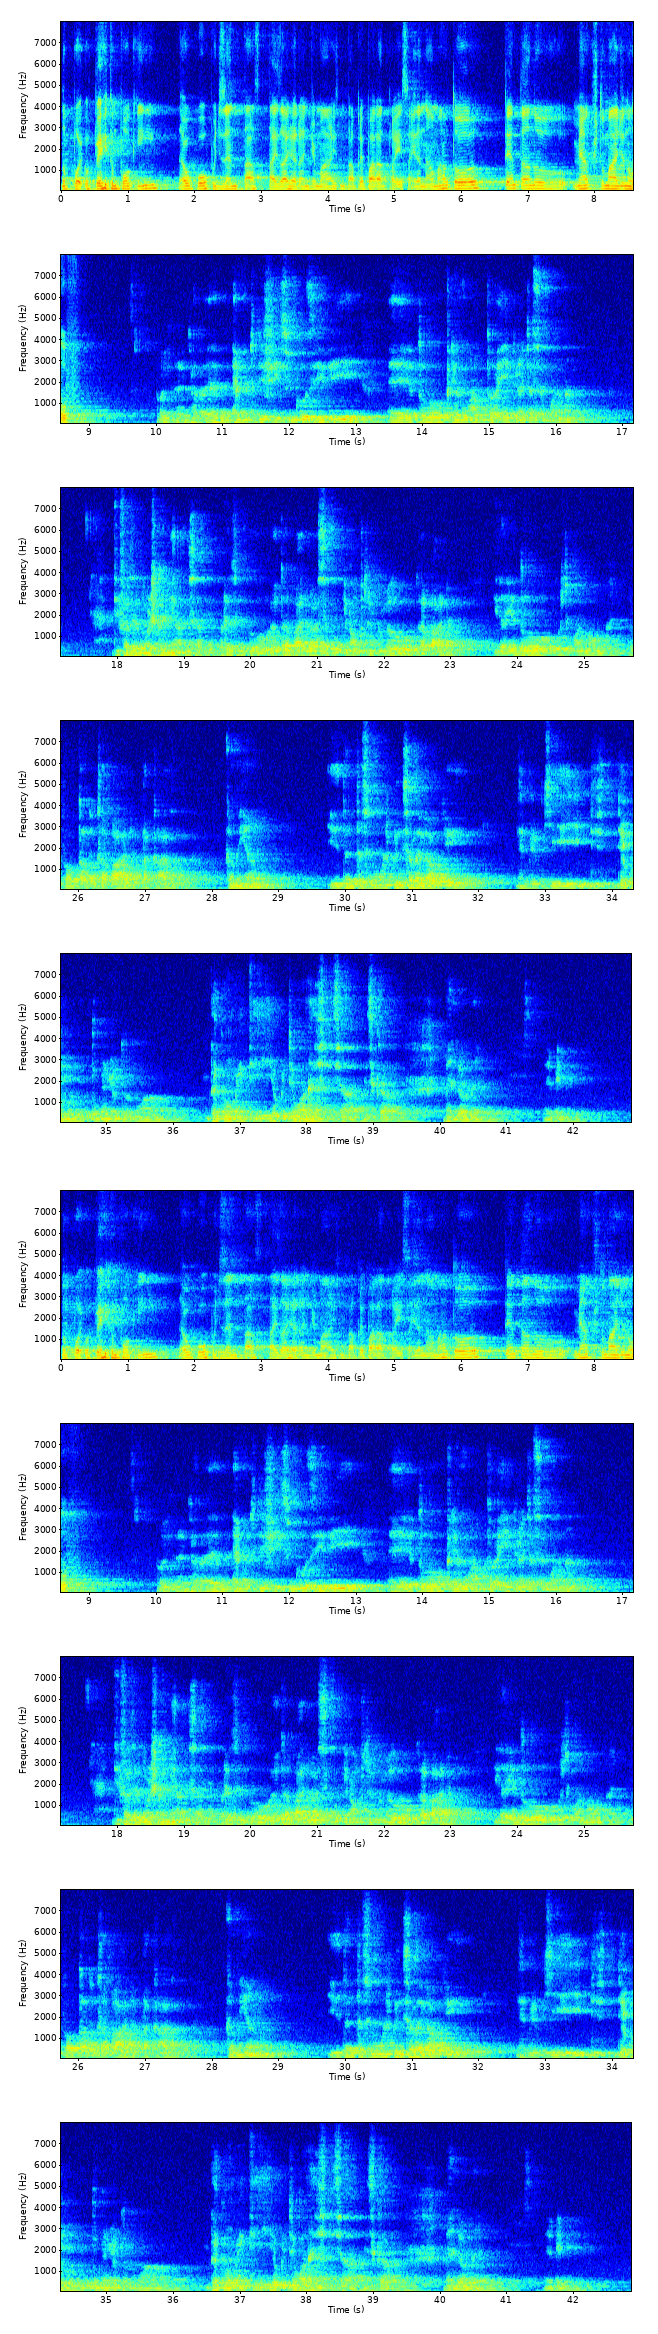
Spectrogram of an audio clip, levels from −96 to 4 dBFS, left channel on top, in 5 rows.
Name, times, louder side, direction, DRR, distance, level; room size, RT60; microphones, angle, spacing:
voice 1, 0.0-1.5 1.8-6.3 6.7-8.8, left 3 dB, 75° left, 9 dB, 0.7 m, -27 dB
voice 2, 10.0-13.0 13.5-16.3 17.6-23.0 23.6-27.8 28.2-28.8 29.7-31.8 32.5-35.8 36.4-40.6 41.5-41.8, left 1 dB, 30° left, -3 dB, 6.6 m, -34 dB
23.0 x 21.0 x 5.6 m, 2.6 s
head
